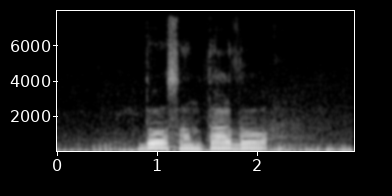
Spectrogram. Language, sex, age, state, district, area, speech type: Santali, male, 60+, Jharkhand, East Singhbhum, rural, spontaneous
